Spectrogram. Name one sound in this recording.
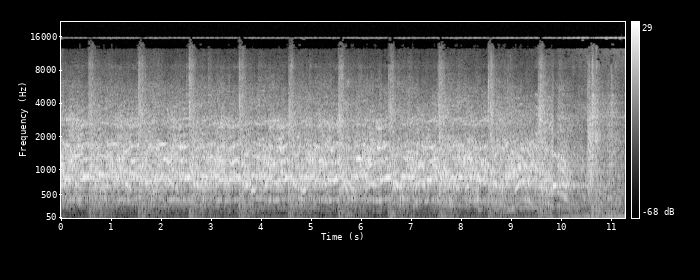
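A group of men chant together loudly.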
